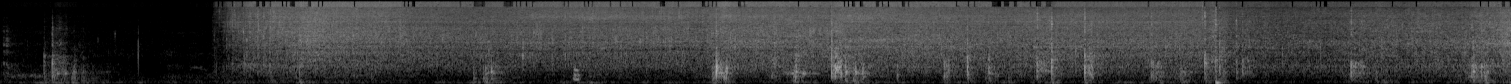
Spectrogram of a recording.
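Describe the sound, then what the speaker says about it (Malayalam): After a quiet start, raw papaya tips into a pan of hot oil that has turned golden, bursting into a loud, sustained sizzle that continues with intermittent scrapes and knocks of stirring close by. "നല്ല ഗോൾഡൻ കളറായിട്ടുണ്ടെങ്കിൽ നമുക്ക് കപ്പക്ക ഇട്ട് കൊടുക്കാം"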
